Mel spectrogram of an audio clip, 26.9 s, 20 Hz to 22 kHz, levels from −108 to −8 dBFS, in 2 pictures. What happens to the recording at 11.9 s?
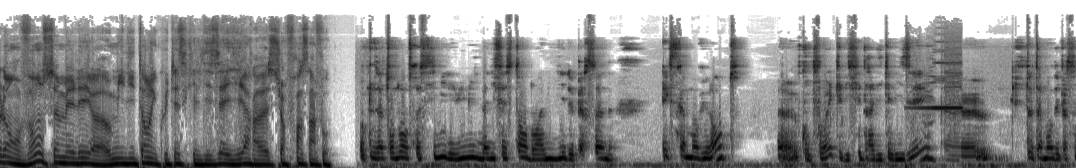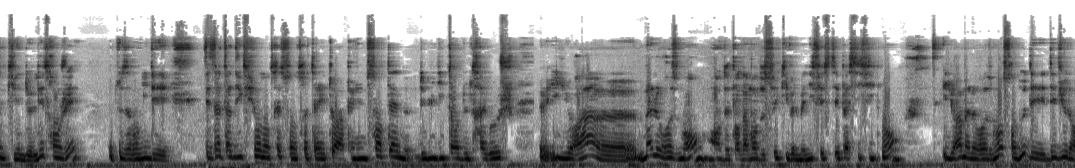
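At 11.9 s a loudspeaker feedback squeal is sounding: from 11.31 to 12.08 s the mic-speaker loop runs away at 1.6 kHz, swelling within under half a second to roughly programme level.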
